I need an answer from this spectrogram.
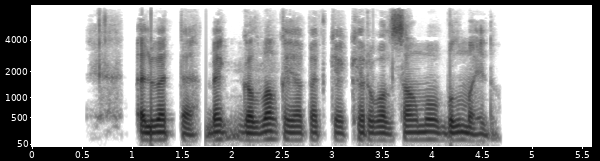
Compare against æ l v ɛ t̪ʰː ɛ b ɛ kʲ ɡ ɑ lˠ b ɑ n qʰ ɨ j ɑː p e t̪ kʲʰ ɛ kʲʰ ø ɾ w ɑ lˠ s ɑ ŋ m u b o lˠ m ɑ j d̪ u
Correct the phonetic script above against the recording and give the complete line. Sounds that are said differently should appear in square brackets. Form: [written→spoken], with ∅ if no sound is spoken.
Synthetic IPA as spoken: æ l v ɛ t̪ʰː ɛ b ɛ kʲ ɡ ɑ lˠ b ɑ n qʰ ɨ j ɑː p [e→ɛ] t̪ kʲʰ ɛ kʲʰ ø ɾ w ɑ lˠ s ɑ ŋ m u b o lˠ m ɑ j d̪ u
